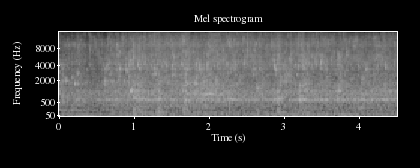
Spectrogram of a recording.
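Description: Water pours steadily into the radiator of a 1944 Ford 2N tractor, a continuous close trickling and splashing that holds even throughout with no talk.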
